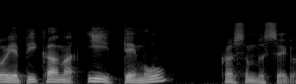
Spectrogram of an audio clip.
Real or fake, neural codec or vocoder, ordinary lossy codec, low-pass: fake; codec, 16 kHz, 1 kbps, FunCodec, trained on LibriTTS, 50 frames a second; none; 7.2 kHz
